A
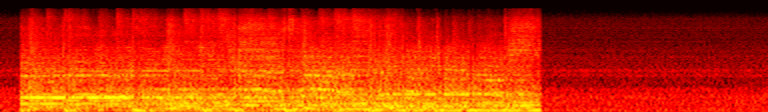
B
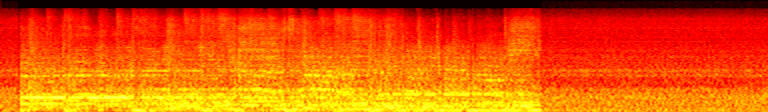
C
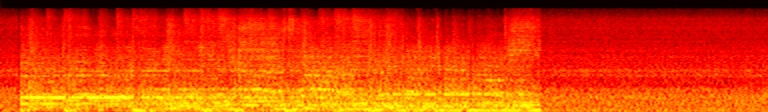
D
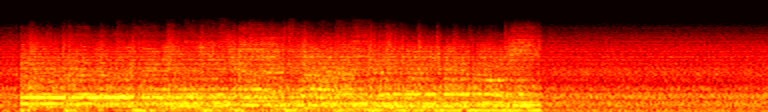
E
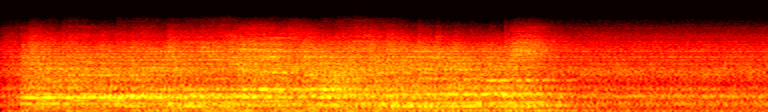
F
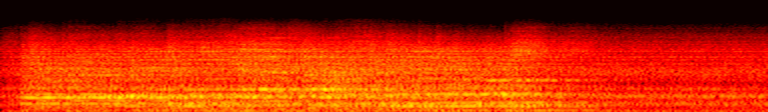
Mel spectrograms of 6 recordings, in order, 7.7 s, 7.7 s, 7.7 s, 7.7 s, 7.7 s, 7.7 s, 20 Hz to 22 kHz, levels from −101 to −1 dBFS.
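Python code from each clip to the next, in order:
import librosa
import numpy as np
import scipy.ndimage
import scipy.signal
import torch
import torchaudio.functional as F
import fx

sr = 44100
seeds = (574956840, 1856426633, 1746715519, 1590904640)

y1 = fx.env_flatten(x, sr, amount_pct=50)
y1 = y1 * librosa.db_to_amplitude(7.0)
y2 = fx.dynamic_eq(y1, sr, hz=1400.0, q=4.2, threshold_db=-40.0, ratio=4.0, max_db=-4)
y2 = y2 * librosa.db_to_amplitude(-5.5)
y3 = scipy.signal.sosfilt(scipy.signal.butter(4, 4300.0, 'lowpass', fs=sr, output='sos'), y2)
y3 = y3 + 0.5 * np.pad(y3, (int(3.3 * sr / 1000.0), 0))[:len(y3)]
y4 = fx.tilt_shelf(y3, sr, db=-7.5, hz=920.0)
y4 = fx.rev_plate(y4, sr, seeds[0], rt60_s=1.7, hf_ratio=0.55, predelay_ms=0, drr_db=-6.0)
y4 = y4 * librosa.db_to_amplitude(-4.5)
y5 = y4 + 10.0 ** (-9.5 / 20.0) * np.pad(y4, (int(489 * sr / 1000.0), 0))[:len(y4)]
y5 = y5 * librosa.db_to_amplitude(-8.0)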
